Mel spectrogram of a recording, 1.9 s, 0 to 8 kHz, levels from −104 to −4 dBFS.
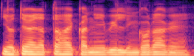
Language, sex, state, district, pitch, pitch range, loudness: Chakma, male, Tripura, West Tripura, 115 Hz, 110-120 Hz, -15 LUFS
